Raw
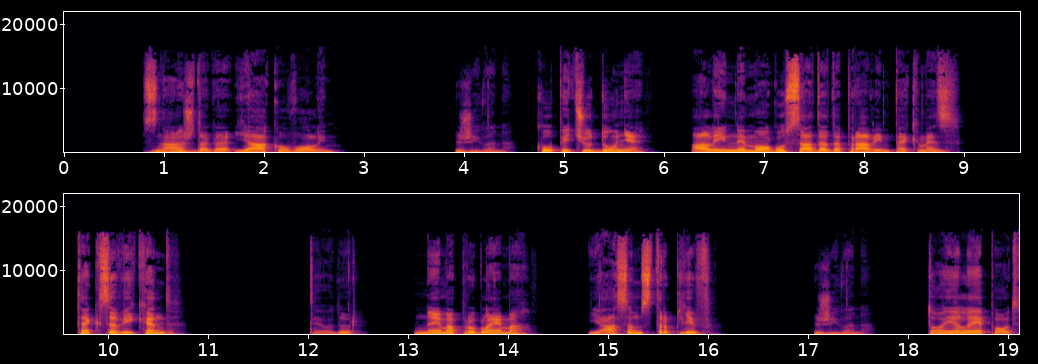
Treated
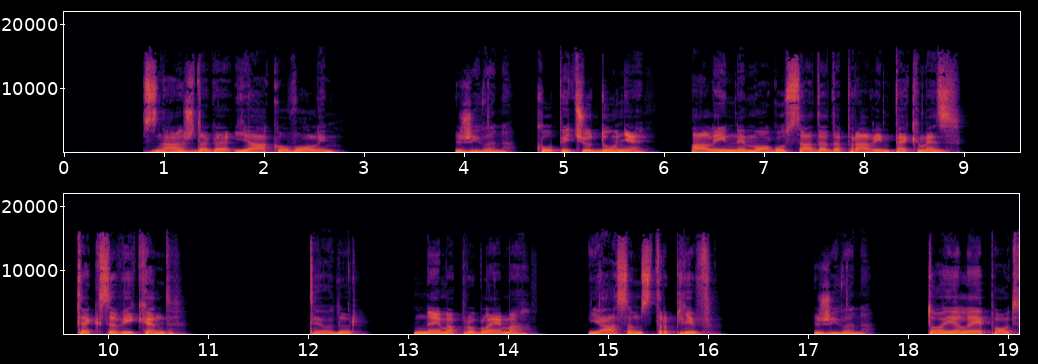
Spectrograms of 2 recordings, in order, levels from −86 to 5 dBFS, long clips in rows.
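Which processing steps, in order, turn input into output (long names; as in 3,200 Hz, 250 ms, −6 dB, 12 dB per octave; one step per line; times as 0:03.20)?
in parallel at −2.5 dB: brickwall limiter −13.5 dBFS, peak gain reduction 9.5 dB
on the sum: downward compressor 6 to 1, threshold −23 dBFS, peak gain reduction 13.5 dB
drawn EQ curve 290 Hz 0 dB, 1,300 Hz −5 dB, 2,200 Hz +4 dB, 13,000 Hz −3 dB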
